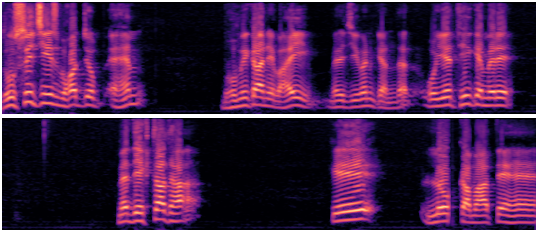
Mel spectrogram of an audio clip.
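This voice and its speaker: A dark, mellow tone with ordinary pitch variation and long, frequent pauses. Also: man, fairly high pitch for a man. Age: 60s. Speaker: spiritual teacher. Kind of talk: interview.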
